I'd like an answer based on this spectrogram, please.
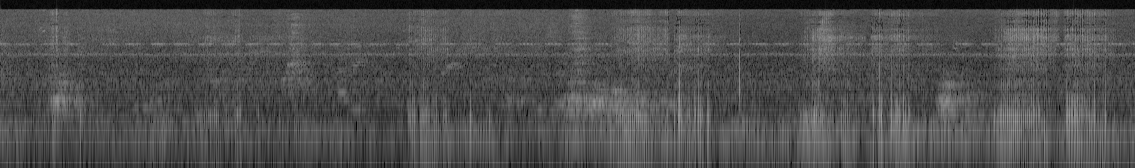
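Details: A sleeping three-month-old Basset Hound puppy snores softly in low, rough, breathy bursts.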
